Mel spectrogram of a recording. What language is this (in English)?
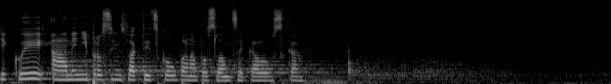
Czech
